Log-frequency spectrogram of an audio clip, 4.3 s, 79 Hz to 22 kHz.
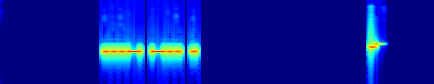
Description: Morse code, heard as a keyed tone, about 30 wpm, 700 Hz. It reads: VDE
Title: USA Call Sign Postfixes - 3 Letters 30wpm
